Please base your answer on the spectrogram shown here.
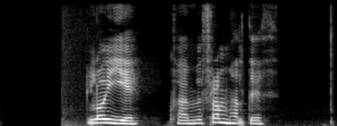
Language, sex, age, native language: Icelandic, female, 30-39, Icelandic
